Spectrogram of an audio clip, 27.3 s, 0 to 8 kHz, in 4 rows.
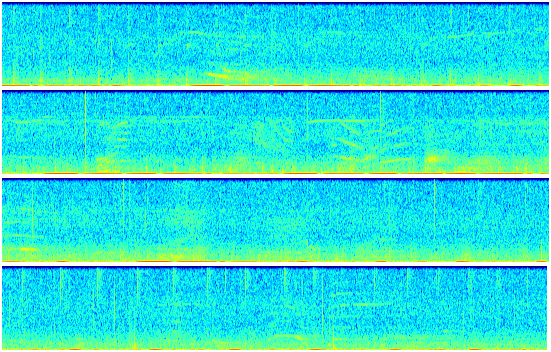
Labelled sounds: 1.9	3.5	killer whale, southern resident, 0.51 to 5.6 kHz
3.8	7.9	killer whale, southern resident, 1.3 to 5.6 kHz
8.0	8.6	killer whale, southern resident, L pod, call S18, 0.18 to 6.6 kHz
9.9	12.0	killer whale, southern resident, 0.44 to 5.8 kHz
13.6	14.2	killer whale, southern resident, call S16, 0.36 to 6.6 kHz
15.6	16.2	killer whale, southern resident, buzz, 0.15 to 4.9 kHz
17.9	22.3	killer whale, southern resident, 3.8 to 8.0 kHz
18.1	18.6	killer whale, southern resident, buzz, 0.22 to 2.5 kHz
22.4	23.7	killer whale, southern resident, J pod, call S03, 0.22 to 4.5 kHz
23.8	24.4	killer whale, southern resident, 0.33 to 5.0 kHz
24.6	26.2	killer whale, southern resident, J pod, call S03, 0.25 to 6.7 kHz

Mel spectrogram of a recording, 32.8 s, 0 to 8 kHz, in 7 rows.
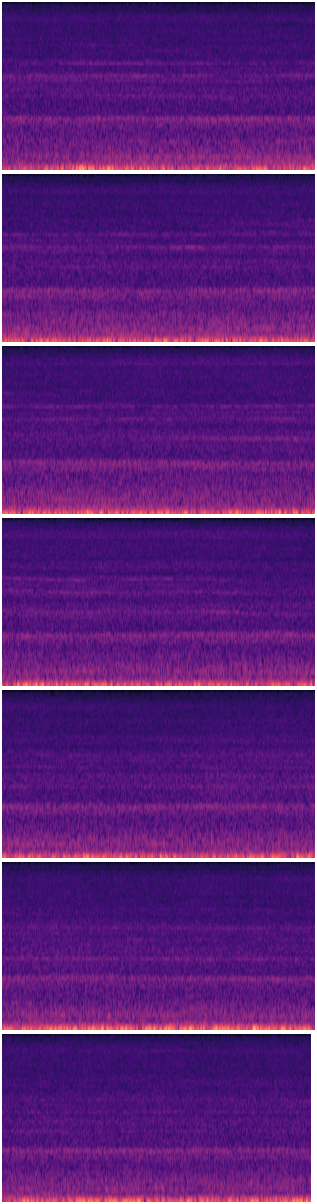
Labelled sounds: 14.6	15.7	killer whale, 1.3 to 3.8 kHz

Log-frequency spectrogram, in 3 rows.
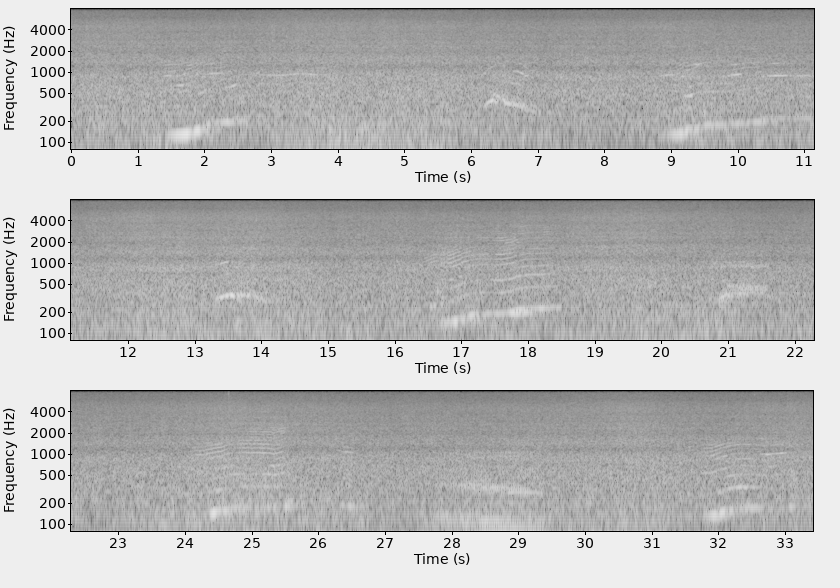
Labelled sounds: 6.6	6.9	humpback whale, 0.84 to 1.1 kHz
9.2	9.5	humpback whale, 1.1 to 1.3 kHz
10.4	10.8	humpback whale, 0.84 to 0.94 kHz
16.8	17.8	humpback whale, 0.97 to 2.2 kHz
24.1	24.6	humpback whale, 1.0 to 1.3 kHz
25.0	25.5	humpback whale, 1.0 to 2.2 kHz
32.6	33.0	humpback whale, 0.91 to 1.1 kHz

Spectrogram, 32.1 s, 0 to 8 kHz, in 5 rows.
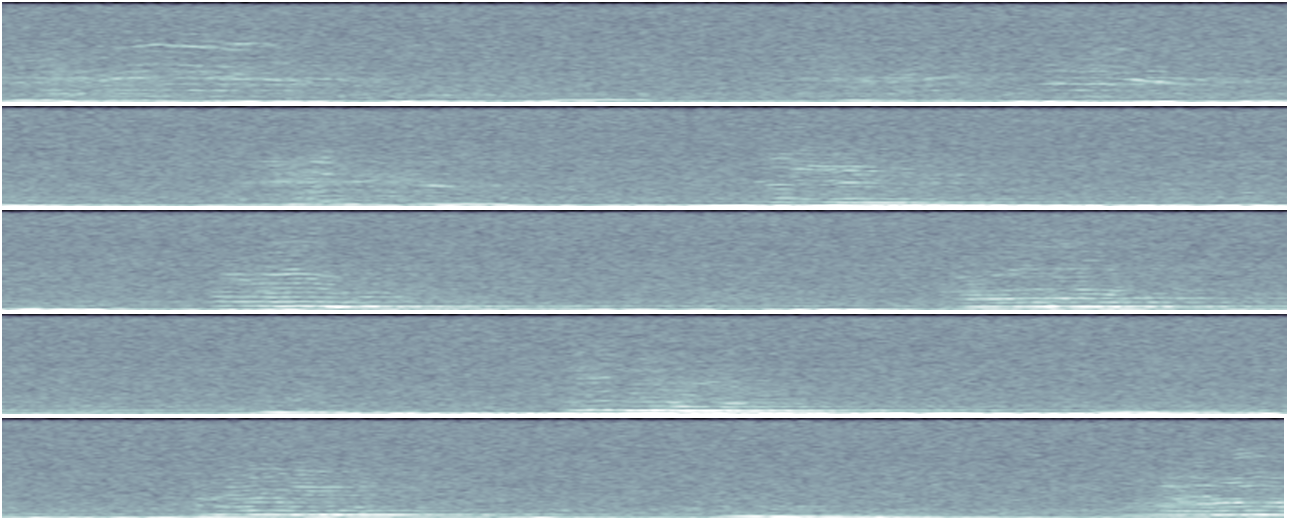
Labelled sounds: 0.0	1.6	humpback whale, 1.6 to 4.6 kHz
5.2	5.9	humpback whale, 1.4 to 2.6 kHz
8.5	8.7	humpback whale, 1.5 to 1.8 kHz
10.4	10.8	humpback whale, 2.8 to 3.3 kHz
13.9	14.6	humpback whale, 0.99 to 3.0 kHz
17.6	18.5	humpback whale, 0.86 to 1.8 kHz
26.9	27.5	humpback whale, 1.2 to 2.6 kHz
31.5	31.9	humpback whale, 0.93 to 1.6 kHz

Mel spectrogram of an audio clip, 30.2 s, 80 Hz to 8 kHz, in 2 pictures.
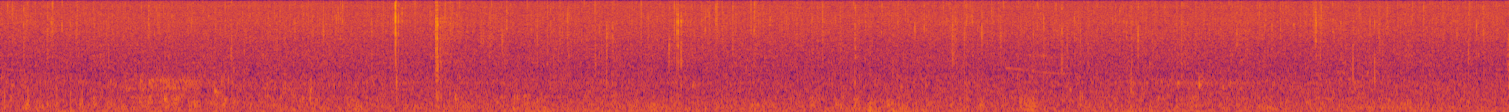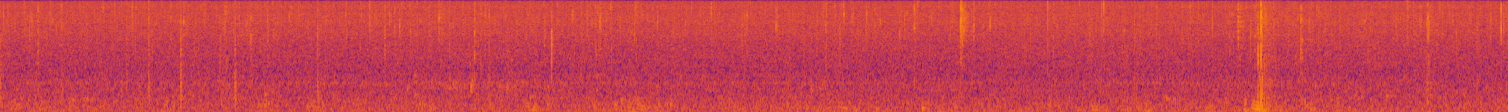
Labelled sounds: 1.5	1.7	water noise, 0.78 to 1.0 kHz
10.0	10.7	killer whale, Bigg's (transient), 1.1 to 1.3 kHz

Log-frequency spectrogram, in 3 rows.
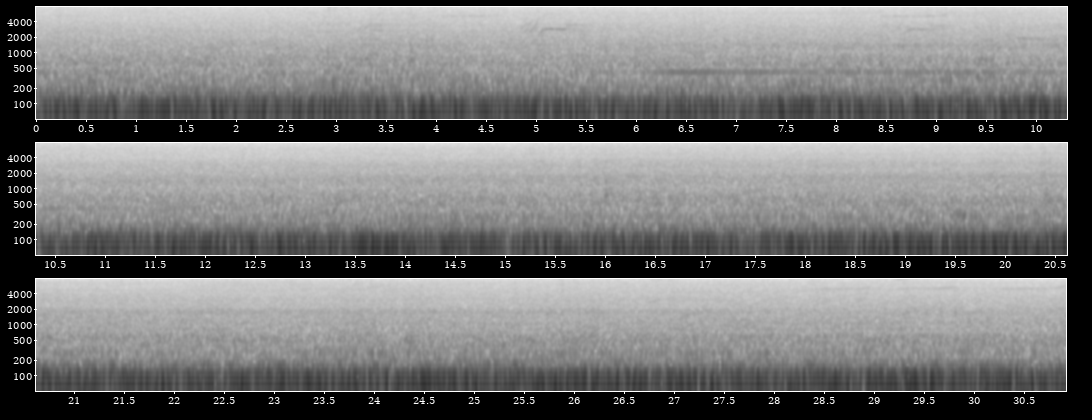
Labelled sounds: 4.8	5.5	killer whale, southern resident, 1.8 to 4.3 kHz
8.6	9.1	killer whale, southern resident, 2.5 to 3.7 kHz

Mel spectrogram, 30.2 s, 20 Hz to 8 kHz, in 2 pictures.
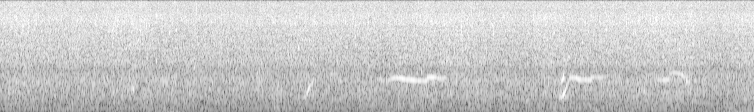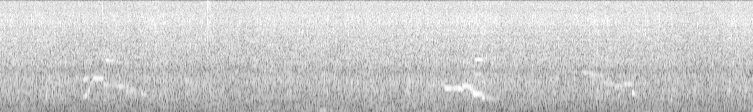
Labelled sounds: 7.7	8.8	humpback whale, 0.78 to 1.0 kHz
11.4	12.1	humpback whale, 0.84 to 1.0 kHz
13.2	13.8	humpback whale, 0.78 to 1.2 kHz
16.9	17.2	humpback whale, 0.78 to 1.0 kHz
26.7	27.1	humpback whale, 0.94 to 1.1 kHz

